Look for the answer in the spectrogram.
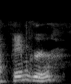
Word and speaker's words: Grier: Yeah, Pam Grier. – Because it's Grier, and my brain says it's going to be Grier, and then my memory goes, no, it's Greer.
